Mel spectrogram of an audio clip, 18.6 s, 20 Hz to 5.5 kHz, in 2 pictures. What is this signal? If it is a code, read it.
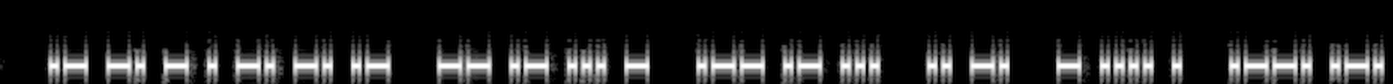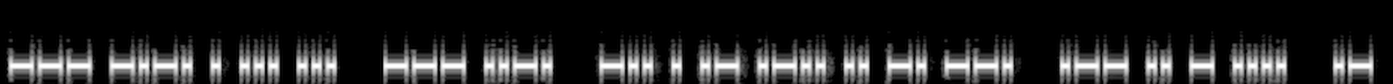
Morse code, heard as a keyed tone, about 25 wpm, 600 Hz. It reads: ANTENNA MAST WAS IN THE PROCESS OF DEALING WITH A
